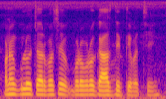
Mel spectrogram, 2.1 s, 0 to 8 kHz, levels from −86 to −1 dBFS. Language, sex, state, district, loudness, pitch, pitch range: Bengali, male, West Bengal, Alipurduar, -17 LUFS, 135 Hz, 130-145 Hz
